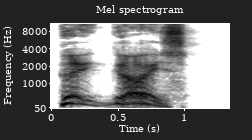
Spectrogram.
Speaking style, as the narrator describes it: he shouted

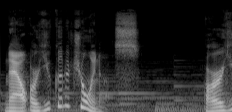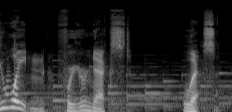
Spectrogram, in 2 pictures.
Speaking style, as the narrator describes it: Uncle Joey asked

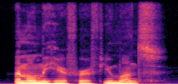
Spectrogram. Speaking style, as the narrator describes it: he said

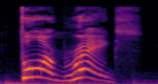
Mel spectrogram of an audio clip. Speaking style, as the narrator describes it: the centurion shouted

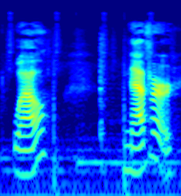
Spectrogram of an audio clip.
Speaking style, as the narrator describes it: he said

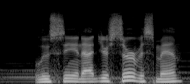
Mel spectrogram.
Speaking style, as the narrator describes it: called out, grinning

